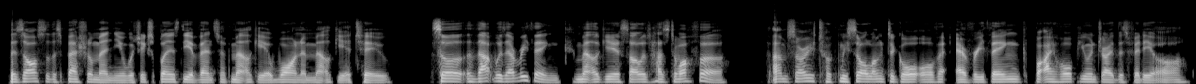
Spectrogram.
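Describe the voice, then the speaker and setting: Speaking in a clean, mid-range voice, a Yorkshireman with a heavy accent narrates a game retrospective as its host, later thanking viewers casually. The audio comes from a cheap mic, free of room sound.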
